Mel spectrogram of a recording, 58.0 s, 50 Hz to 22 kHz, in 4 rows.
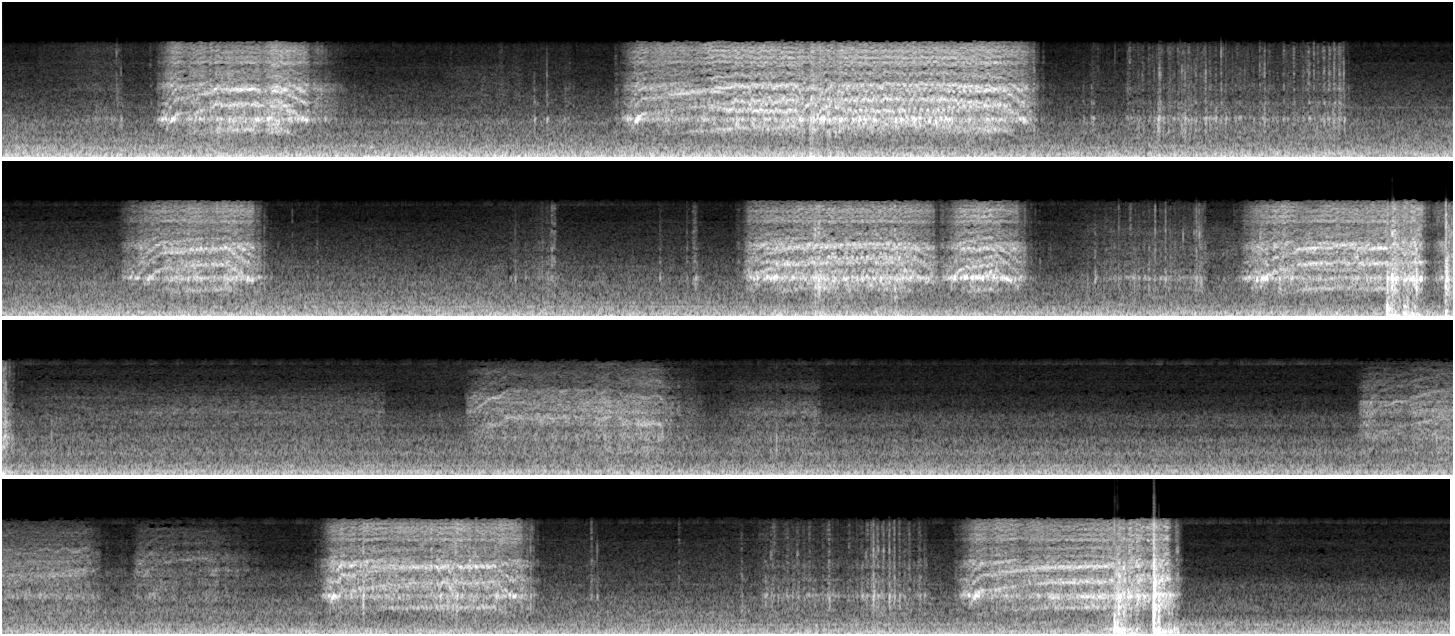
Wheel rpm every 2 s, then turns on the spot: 20, 90, 0, 130, 190, 40, 10, 10, 80, 0, 10, 140, 40, 70, 100, 0, 0, 0, 0, 0, 0, 0, 0, 90, 70, 10, 50, 150, 0.
2-4 10-14 16-18 24-26 48-52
